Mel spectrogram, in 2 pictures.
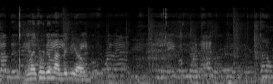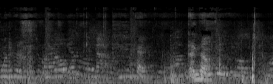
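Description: A girl talks with animation close to a phone microphone.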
